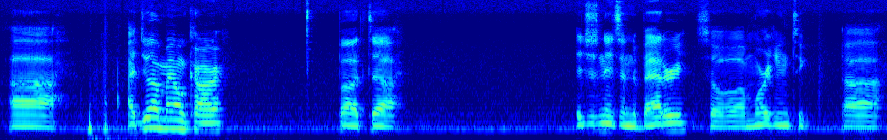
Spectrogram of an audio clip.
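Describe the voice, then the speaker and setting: A young male vlogger with a fairly low voice chats casually into an action camera held close, rambling with plenty of fillers and restarts. He starts out in his bedroom and later talks while driving his car, with slight background noise throughout.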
